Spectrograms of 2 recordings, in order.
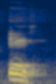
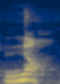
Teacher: the o is pronounced the same as the english o but shorter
